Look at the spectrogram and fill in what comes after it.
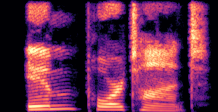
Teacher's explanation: in the word important, we stress the second syllable, important. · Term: word stress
